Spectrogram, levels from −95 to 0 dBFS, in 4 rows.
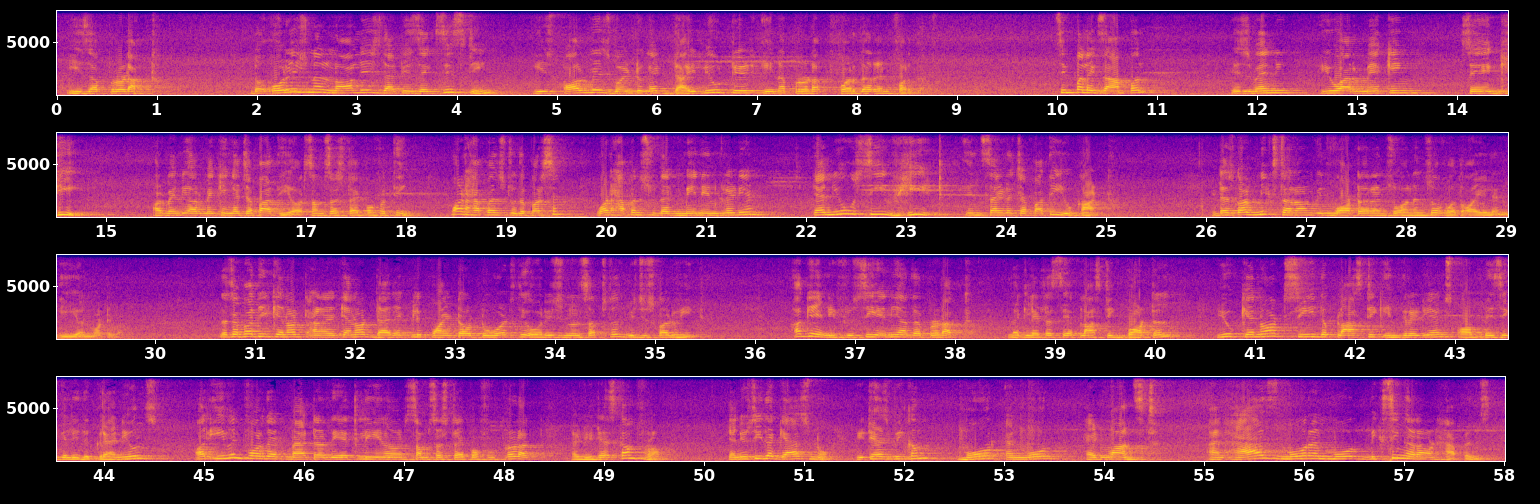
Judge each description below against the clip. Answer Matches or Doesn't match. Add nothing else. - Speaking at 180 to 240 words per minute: Doesn't match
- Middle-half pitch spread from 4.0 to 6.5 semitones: Matches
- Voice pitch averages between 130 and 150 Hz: Doesn't match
